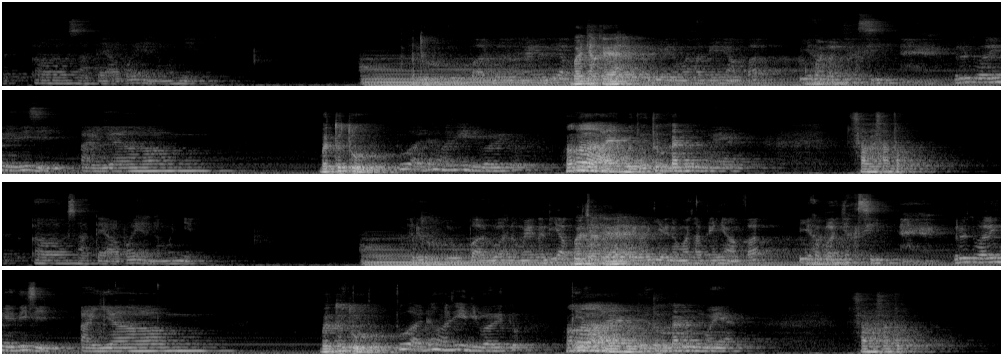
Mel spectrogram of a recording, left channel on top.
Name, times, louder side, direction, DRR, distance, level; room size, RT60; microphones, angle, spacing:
voice 1, 0.3-1.9 4.1-7.6 8.0-10.5 10.8-12.1 13.2-15.2 15.7-16.0 16.4-17.4, right 3 dB, 60° right, 6 dB, 0.3 m, -33 dB
sound 1, 3.6-15.1 15.4-15.5, equal, 50° left, 0.8 m, -37 dB
voice 2, 5.7-6.2 8.1-8.3 13.2-13.7 15.6-16.9 18.5-19.0, left 1 dB, 80° left, 1 dB, 0.6 m, -24 dB
6.0 x 2.2 x 2.8 m, 1.4 s
head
